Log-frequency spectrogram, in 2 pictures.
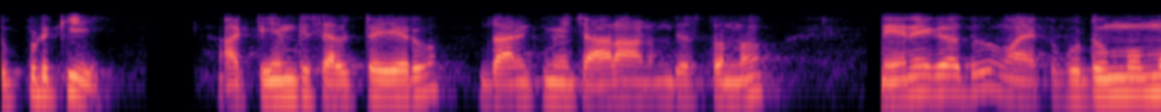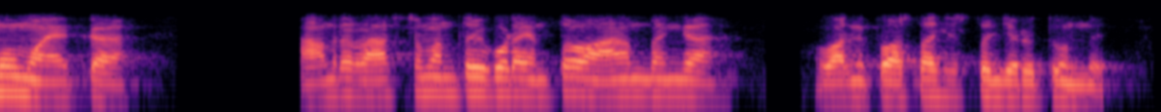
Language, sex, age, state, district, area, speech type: Telugu, male, 18-30, Andhra Pradesh, East Godavari, rural, conversation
